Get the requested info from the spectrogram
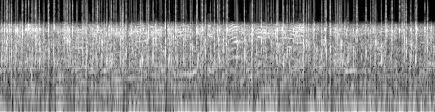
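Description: Crowd applauding outdoors, a dense run of clapping with voices mixed in.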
